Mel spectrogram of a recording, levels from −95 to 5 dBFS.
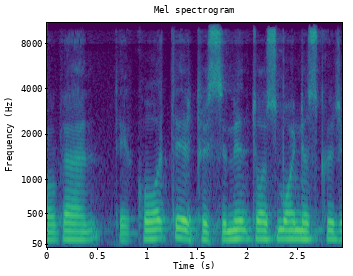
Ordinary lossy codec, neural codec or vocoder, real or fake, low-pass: Opus, 24 kbps; autoencoder, 48 kHz, 32 numbers a frame, DAC-VAE, trained on Japanese speech; fake; 9.9 kHz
